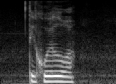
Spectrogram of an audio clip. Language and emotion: Russian, angry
